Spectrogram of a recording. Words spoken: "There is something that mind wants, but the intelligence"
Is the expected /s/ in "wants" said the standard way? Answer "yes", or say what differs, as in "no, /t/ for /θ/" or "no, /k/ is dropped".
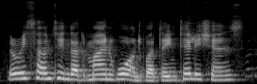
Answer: no, /s/ is dropped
